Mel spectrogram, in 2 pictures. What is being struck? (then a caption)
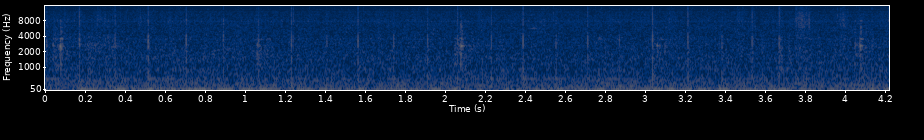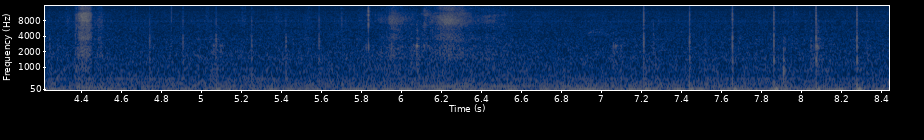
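Paper sketchbook sheet tapped with a metal pen tip. The metal tip of a fine-liner pen taps repeatedly on a white paper page of a spiral sketchbook lying flat on a table, stippling dots. Quiet, soft, bright ticks repeat over a steady low background hum, with one louder tap and a brief brighter rustle partway through.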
